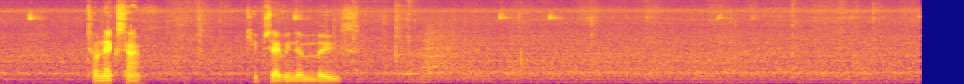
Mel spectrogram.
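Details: Honey bees at a hive being removed from under a wood pile in McAllen, Texas: a steady, low, droning hum runs through the whole recording, broken near the start by two short bursts of human voices.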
